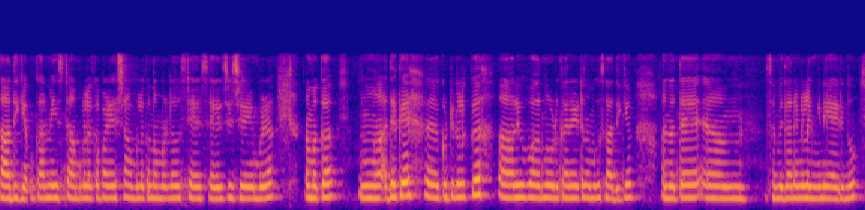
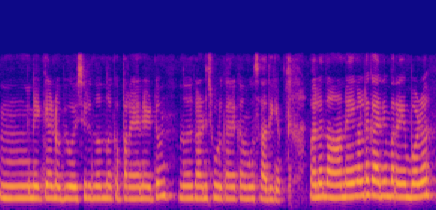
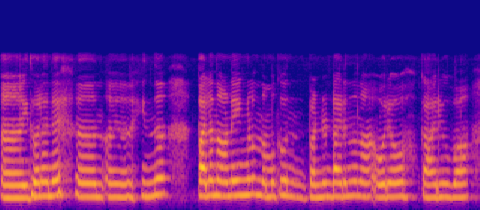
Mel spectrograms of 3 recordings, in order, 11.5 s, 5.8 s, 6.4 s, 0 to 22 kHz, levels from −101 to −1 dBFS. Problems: background sounds at intervals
